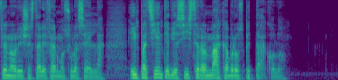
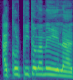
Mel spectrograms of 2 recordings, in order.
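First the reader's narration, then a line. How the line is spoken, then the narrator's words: Several people shouting. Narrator (Italian): gridano alcuni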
